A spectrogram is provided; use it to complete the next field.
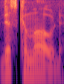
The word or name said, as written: discommode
